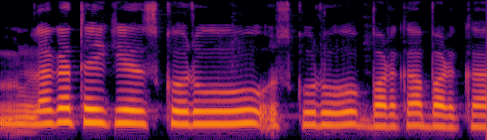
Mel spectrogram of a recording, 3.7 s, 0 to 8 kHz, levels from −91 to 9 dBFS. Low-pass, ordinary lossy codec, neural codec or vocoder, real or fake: none; none; none; real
